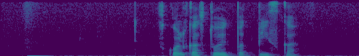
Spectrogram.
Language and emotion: Russian, neutral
